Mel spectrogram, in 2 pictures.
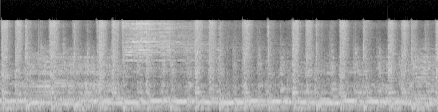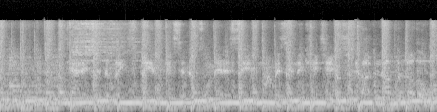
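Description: Live rock band playing an instrumental passage: electric guitar, drum kit and upright double bass, with a steady beat and a repeating riff, and no vocals.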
